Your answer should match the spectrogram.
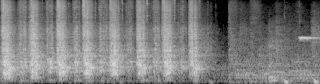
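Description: Lump of jaggery grated by hand on a metal grater, quick rasping strokes at about five a second that stop a little under three seconds in.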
